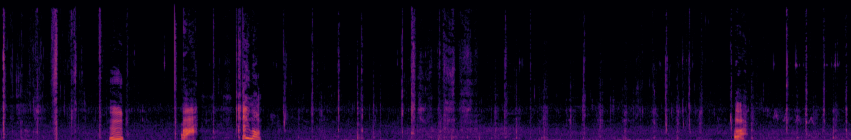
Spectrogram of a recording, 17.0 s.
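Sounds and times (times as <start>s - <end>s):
person chewing crispy food: 0.0s - 3.0s, 5.6s - 17.0s
mouth clicks: 12.6s - 17.0s.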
